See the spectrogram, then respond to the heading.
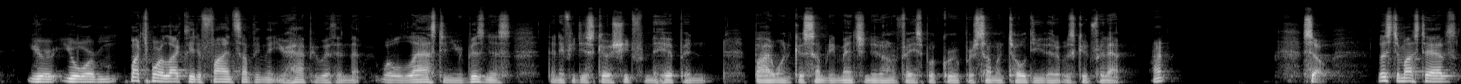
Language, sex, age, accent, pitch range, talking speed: English, male, 40-59, American, 110-135 Hz, 220 wpm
